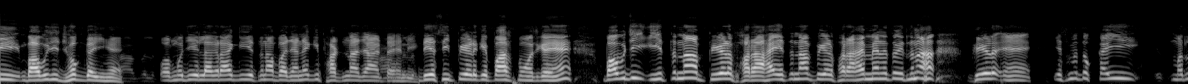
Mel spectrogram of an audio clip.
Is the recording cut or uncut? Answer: cut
